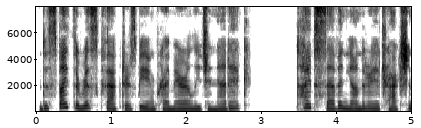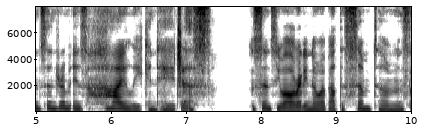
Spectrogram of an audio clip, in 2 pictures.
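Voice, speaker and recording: A woman with a mid-range, darkish voice, recorded on a close studio mic with studio quality and no room sound, lightly acts an ASMR roleplay addressed to the listener. She plays a chirpy, awkward female doctor who is secretly an obsessive yandere stalker, breezy, cutesy and coaxing as she blithely delivers grim news.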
